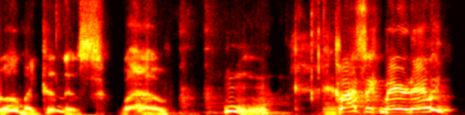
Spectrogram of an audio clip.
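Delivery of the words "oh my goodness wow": slow, drawn-out news anchor-style exclamation. Imagining a TV anchor watching a live vaccination: imitating Anderson Cooper. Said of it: "While Anderson Cooper like".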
